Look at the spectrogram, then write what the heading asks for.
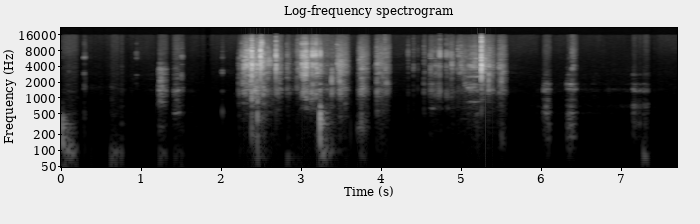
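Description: A child crunching and chewing popcorn close to the microphone, in irregular bursts that are thickest through the middle few seconds.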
